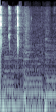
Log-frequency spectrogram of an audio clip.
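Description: Two or three quick, crisp snips of scissors cutting candle wicks for citronella candles, close by and brief, with a low background hum.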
